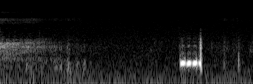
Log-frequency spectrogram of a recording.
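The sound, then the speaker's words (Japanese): A short burst of telephone dialing tones as a call is placed again during a radio broadcast, a few rapid electronic beeps running together for about a quarter second, clear against a quiet background with no one talking. “塚本さんをゲストに迎える放送で、再度電話します。”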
